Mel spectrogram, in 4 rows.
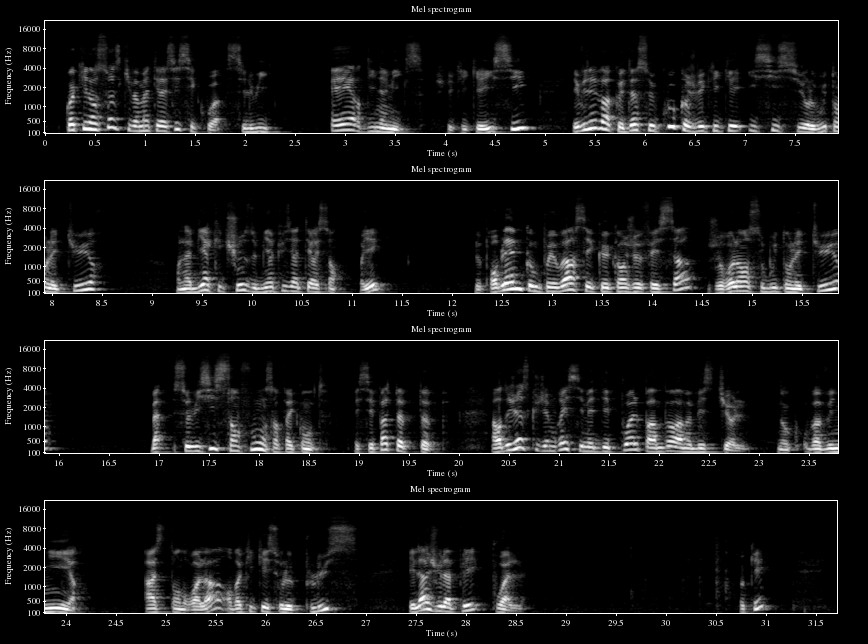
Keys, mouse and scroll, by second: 2.1-3.9 drag, 7.7-12.4 drag, 12.4-14.8 middle drag, 14.8-17.8 drag, 17.8-21.5 middle drag, 21.5 click, 22.5 click, 24.8 click, 26.7-31.4 drag.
